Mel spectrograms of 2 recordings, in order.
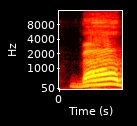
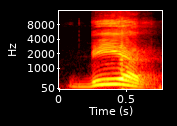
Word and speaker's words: bear: இந்த உச்சரிப்பில் உள்ள ஒரு சிரமம் என்னவென்றால், பொதுவாக மாணவர்கள் BEAR என்ற வார்த்தையை அவர்கள் தவறாக உச்சரிப்பார்கள். அதாவது பியர், ஏனென்றால் அந்த BEAR-ல EAR அந்த 3 எழுத்துக்கள் உள்ளன. EAR-னா ஏற்கனவே சிறு வகுப்பில் நாம் என்ன சொல்லியிருக்கோம், காது. EAR, ear, காது. எனவே BEAR-ஐ உச்சரிக்கும் போதும் பியர்னு சொல்லிடுவாங்க, அது தவறு. பேர், அதாவது தொண்டையில் உச்சரிக்கணும், ஏப்பம் விடுற ஓசையில் பேர், அல்லது ஏப்பம் விடுற சவுண்டு, அல்லது ஆடு கத்துற சவுண்டு மே, அந்த மாதிரி.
